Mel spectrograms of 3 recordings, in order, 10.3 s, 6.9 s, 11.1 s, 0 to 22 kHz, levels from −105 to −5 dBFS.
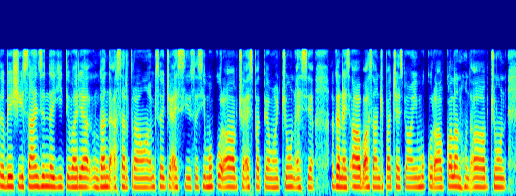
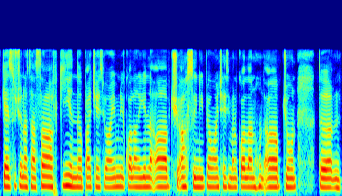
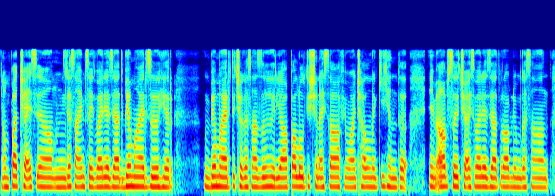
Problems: background sounds at intervals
